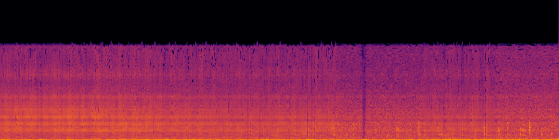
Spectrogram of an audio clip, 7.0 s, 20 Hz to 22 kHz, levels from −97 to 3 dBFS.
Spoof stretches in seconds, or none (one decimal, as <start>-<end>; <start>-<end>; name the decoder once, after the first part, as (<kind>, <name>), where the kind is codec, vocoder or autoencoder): 0.0-4.2 (vocoder, BigVGAN v2); 5.3-6.2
